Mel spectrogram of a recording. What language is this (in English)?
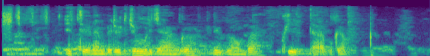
Kinyarwanda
